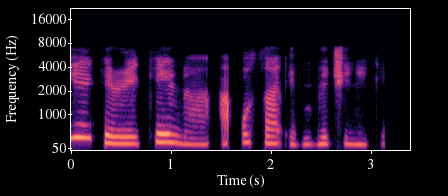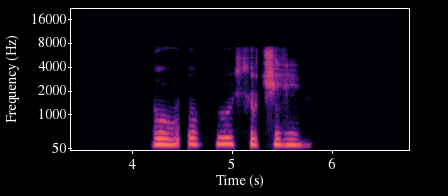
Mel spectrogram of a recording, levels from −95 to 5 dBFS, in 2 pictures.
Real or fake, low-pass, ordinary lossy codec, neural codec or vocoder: fake; 7.2 kHz; none; codec, 44.1 kHz, 2.6 kbps, SNAC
